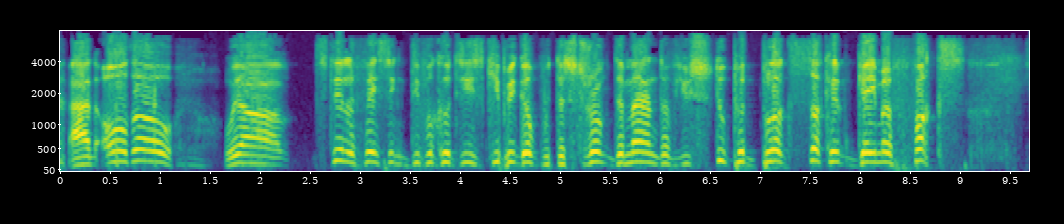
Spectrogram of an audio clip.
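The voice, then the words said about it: Put-on French accent. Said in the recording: “you've got to do the accent, man... I think we'll have French. Wow, French.”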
